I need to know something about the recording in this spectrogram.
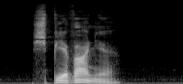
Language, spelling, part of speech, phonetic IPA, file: Polish, śpiewanie, noun, [ɕpʲjɛˈvãɲɛ], Pl-śpiewanie.ogg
